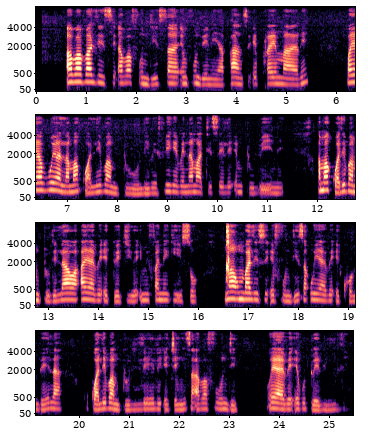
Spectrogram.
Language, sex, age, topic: North Ndebele, female, 36-49, education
